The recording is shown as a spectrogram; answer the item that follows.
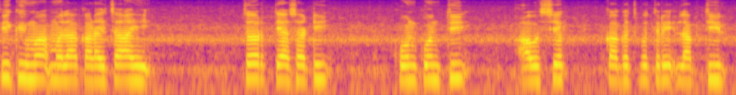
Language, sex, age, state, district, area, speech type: Marathi, male, 18-30, Maharashtra, Hingoli, urban, spontaneous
